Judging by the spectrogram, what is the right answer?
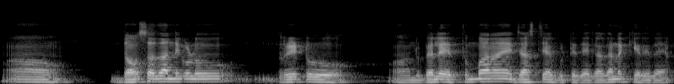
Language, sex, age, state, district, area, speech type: Kannada, male, 30-45, Karnataka, Chitradurga, rural, spontaneous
